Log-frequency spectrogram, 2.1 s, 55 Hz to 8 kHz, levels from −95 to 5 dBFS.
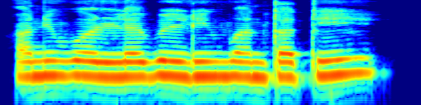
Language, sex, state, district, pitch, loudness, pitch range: Konkani, female, Goa, North and South Goa, 220 Hz, -18 LUFS, 215-225 Hz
